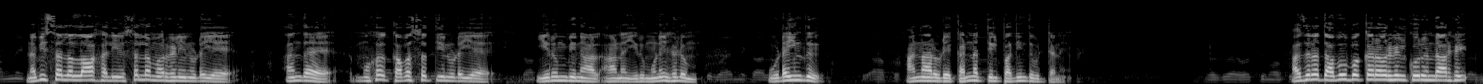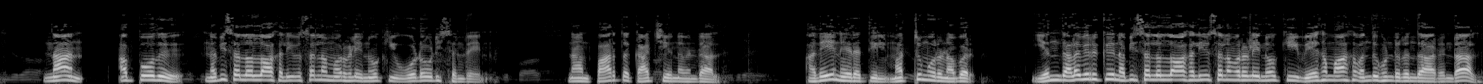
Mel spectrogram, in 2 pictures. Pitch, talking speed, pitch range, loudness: 165 Hz, 100 wpm, 140-195 Hz, -19 LUFS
